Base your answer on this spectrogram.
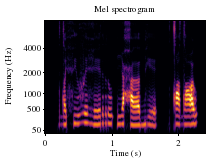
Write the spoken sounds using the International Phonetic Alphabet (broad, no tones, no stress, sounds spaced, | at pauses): dˤ ɐ fʲ u v e ɦ e r u ʔ i ħ ɐː bʲ e | t a dˤ u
